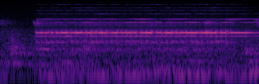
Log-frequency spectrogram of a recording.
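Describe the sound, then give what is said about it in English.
A telephone rings steadily with a bright, sustained electronic tone, starting abruptly and continuing unbroken at a moderate level, with no talking. “Excuse me just one moment while I pick another quick phone call.”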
